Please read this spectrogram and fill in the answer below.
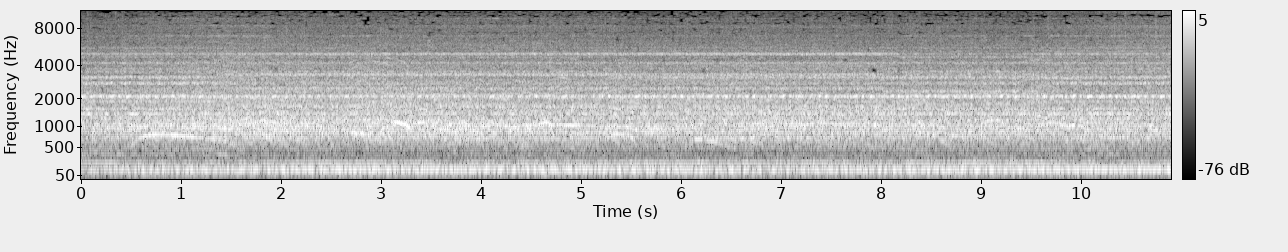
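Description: Worship music in long held chords, with the scattered voices of a standing congregation rising and falling over it.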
